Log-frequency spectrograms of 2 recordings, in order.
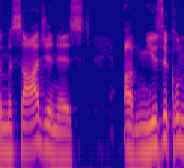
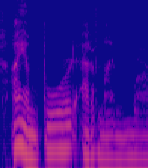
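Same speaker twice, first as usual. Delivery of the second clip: flat, low, very quiet deadpan; 5 semitones lower, 17 dB quieter than usual. Retelling being told to play it deadpan: imitating a deadpan delivery. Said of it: "deadpan will really serve us".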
